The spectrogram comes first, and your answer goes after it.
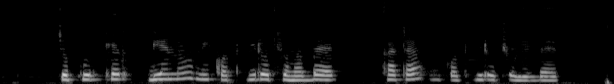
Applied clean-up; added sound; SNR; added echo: neural mask model DeepFilterNet 3.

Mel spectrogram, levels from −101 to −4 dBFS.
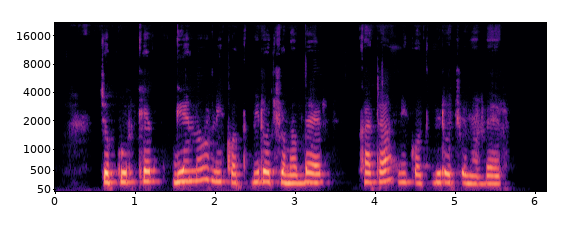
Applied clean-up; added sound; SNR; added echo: neural mask model Resemble Enhance denoiser.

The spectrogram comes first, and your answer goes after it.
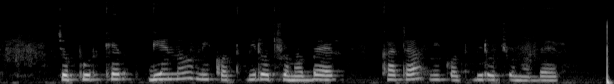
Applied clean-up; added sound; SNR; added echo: none; none; none; none.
